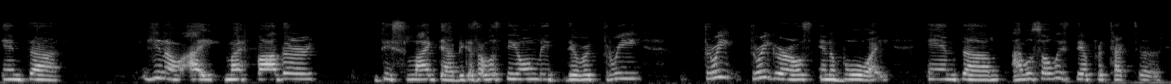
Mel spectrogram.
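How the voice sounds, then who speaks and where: A woman, her voice set a little high. She talks candidly as a podcast guest, circling back and restarting her phrases. The sound is muffled and dull. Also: fairly even intonation, a little mellow. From Puerto Rico. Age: 50s. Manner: candid, earnest, speaks in halting restarts. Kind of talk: personal life story in a podcast interview.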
